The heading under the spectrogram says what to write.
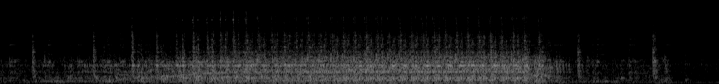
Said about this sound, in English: I'm putting it through the machine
